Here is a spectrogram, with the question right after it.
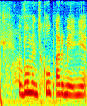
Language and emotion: Russian, neutral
